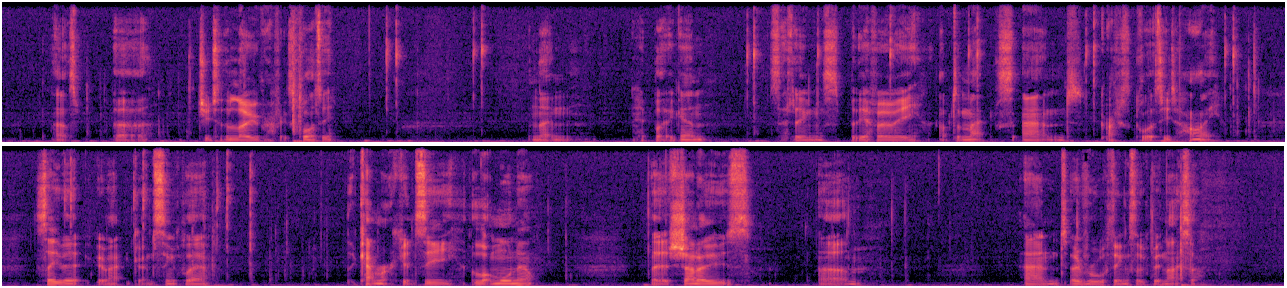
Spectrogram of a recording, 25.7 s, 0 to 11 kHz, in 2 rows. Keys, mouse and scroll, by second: 1.2 w, 3.8 click, 4.7 click, 7.4 click, 8.1-8.8 drag, 9.6 click, 10.8 click, 12.2 click, 13.4 click, 14.1 click, 14.9 click, 20.8-21.8 typing, 23.6 w.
